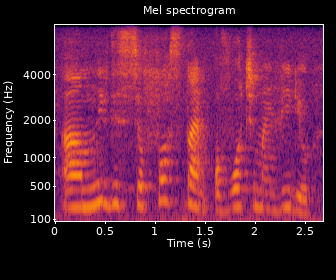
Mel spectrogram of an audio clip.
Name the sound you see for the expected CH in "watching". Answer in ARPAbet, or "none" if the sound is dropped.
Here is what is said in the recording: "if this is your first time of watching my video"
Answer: CH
